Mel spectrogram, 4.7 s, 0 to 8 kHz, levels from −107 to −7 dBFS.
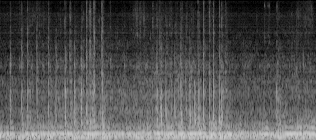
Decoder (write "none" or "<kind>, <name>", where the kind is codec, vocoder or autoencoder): vocoder, HiFi-GAN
